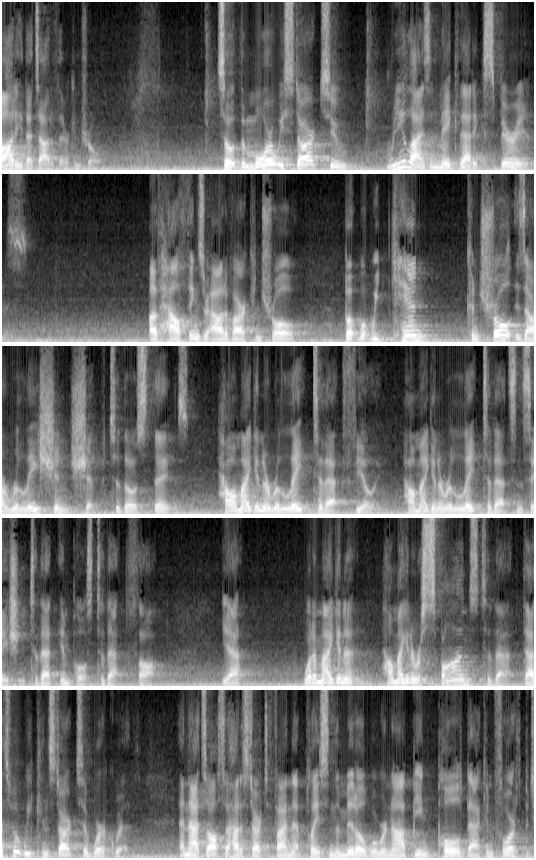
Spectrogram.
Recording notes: A talk that answers a series of questions from a Group in the middle of an 8-week series, Acton MA, 3/15/18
